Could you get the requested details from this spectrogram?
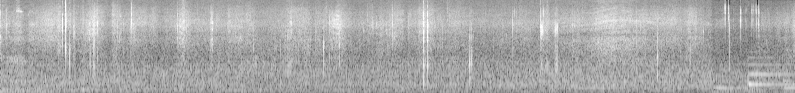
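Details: Soft footsteps and scattered taps over a low, steady background hum, with no clear animal voice.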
